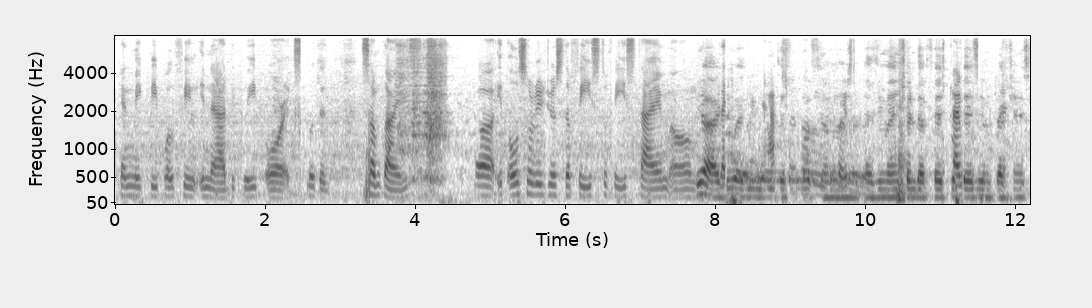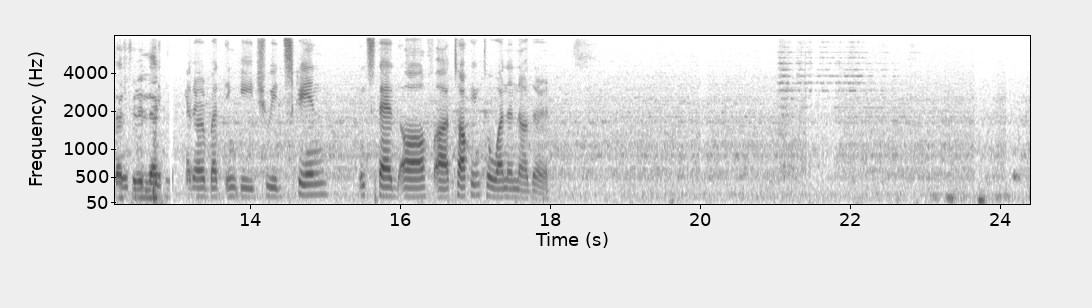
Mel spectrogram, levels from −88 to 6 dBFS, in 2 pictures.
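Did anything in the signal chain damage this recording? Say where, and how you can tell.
Yes. A faint delayed copy of the speech, trailing by about 359 ms, runs through 0.0–4.1 s and 13.42 s to the end, and is much louder at 5.08–9.88 s. This is likely an echo leak from a far-end canceller in the call processing.

The speech dips and cuts out in pieces at 1.69–2.68 s and 4.45–6.69 s, and across most of 8.14–13.28 s, by up to about 40 dB. This is likely speech suppressed in double talk, where the echo canceller turned down overlapping speech.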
